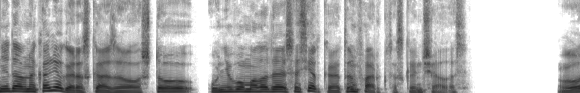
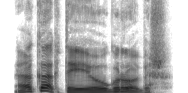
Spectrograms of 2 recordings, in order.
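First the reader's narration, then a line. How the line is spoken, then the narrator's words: Calm policeman. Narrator (Russian): вполне спокойно заявил полицейский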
